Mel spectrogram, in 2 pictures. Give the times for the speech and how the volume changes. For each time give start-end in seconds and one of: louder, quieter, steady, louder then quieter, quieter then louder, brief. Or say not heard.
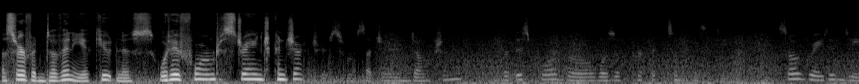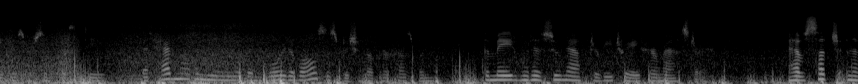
0.0-15.7 quieter
16.4-17.1 brief.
